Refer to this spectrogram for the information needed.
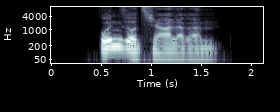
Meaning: strong dative masculine/neuter singular comparative degree of unsozial
- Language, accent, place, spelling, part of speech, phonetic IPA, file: German, Germany, Berlin, unsozialerem, adjective, [ˈʊnzoˌt͡si̯aːləʁəm], De-unsozialerem.ogg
